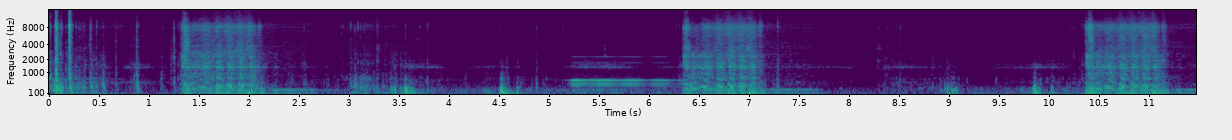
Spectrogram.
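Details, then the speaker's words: 2010 BMW 528 (N52, Valvetronic) that sat long without starting, scope on ignition and starter current: three short cranking bursts, each cutting off abruptly after about a second without catching; cranks and stops. "obviously it cranks and stops"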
